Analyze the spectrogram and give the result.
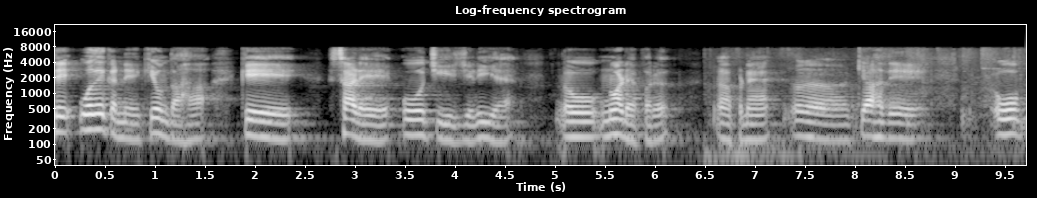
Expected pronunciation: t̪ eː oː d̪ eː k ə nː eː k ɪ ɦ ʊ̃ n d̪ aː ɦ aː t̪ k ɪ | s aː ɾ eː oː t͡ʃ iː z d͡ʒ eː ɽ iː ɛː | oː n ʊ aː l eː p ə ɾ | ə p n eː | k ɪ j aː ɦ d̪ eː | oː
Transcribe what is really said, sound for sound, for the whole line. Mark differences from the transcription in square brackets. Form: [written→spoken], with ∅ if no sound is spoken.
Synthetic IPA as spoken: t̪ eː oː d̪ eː k ə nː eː k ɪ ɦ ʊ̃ n d̪ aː ɦ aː [t̪→∅] k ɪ | s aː [ɾ→ɽ] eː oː t͡ʃ iː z d͡ʒ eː ɽ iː ɛː | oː n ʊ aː [l→ɽ] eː p ə ɾ | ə p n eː | k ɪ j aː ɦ d̪ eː | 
